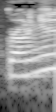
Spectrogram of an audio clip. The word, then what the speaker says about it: Groningen: Groningen is a perfectly acceptable pronunciation,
